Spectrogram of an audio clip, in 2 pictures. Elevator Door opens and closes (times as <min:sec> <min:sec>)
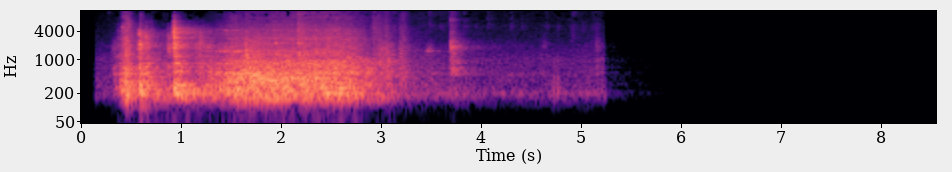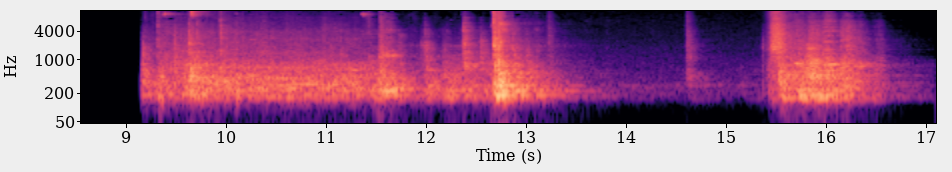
0:00.4 0:03.3, 0:09.2 0:13.5, 0:15.4 0:16.7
